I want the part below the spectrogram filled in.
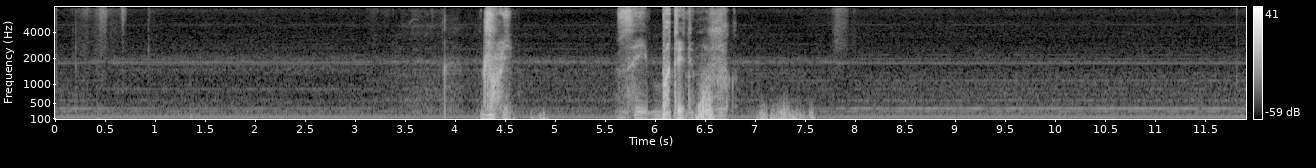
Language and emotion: Russian, angry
